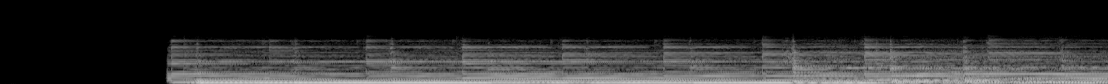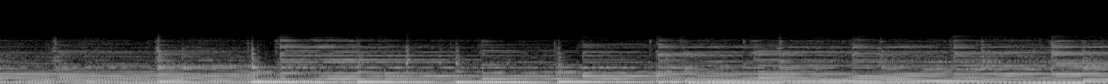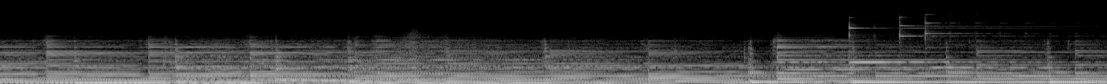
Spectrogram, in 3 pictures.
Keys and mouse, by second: 1.6 ctrl+z, 2.6 click, 3.1 click, 4.3 click, 6.9 click, 9.3-9.7 drag, 10.3-10.7 drag, 11.6 shift+drag, 12.7 middle click, 13.7 shift+click, 13.8 shift+middle click, 14.6-14.9 shift+middle drag, 15.2 middle click, 16.2 /, 16.8 Tab, 21.2 click, 25.9 shift+click, 26.3-28.3 middle drag, 28.9 shift+middle drag, 29.7 shift+click, 30.1 shift+click, 30.5 click, 31.7 shift+drag.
